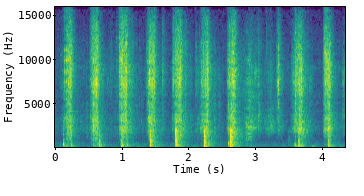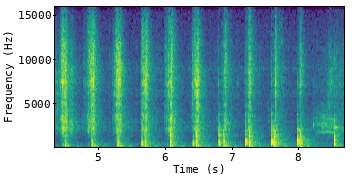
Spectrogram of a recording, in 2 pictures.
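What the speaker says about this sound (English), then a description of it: "Now we're going to chop it up. So crispy. Can you hear it?" A knife chops steadily through crisp Chinese gai lan on a board, about two sharp crunchy cuts per second, close and clear.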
